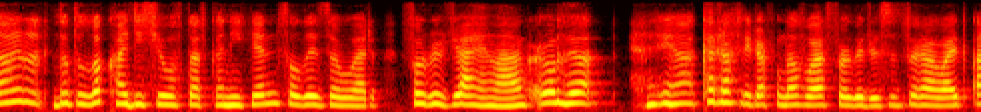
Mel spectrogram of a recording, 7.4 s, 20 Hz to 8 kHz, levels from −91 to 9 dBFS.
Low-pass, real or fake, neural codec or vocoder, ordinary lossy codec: 7.2 kHz; fake; codec, 16 kHz, 0.5 kbps, FunCodec, trained on LibriTTS, 25 frames a second; none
